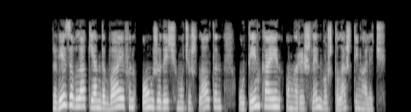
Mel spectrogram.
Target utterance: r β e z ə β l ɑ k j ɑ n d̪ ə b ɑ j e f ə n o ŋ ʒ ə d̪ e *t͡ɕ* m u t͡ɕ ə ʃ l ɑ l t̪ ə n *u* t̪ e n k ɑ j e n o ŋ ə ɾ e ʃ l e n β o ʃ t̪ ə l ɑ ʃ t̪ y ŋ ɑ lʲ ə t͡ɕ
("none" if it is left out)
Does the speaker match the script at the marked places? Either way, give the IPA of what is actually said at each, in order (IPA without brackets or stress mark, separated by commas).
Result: t͡ɕ, u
